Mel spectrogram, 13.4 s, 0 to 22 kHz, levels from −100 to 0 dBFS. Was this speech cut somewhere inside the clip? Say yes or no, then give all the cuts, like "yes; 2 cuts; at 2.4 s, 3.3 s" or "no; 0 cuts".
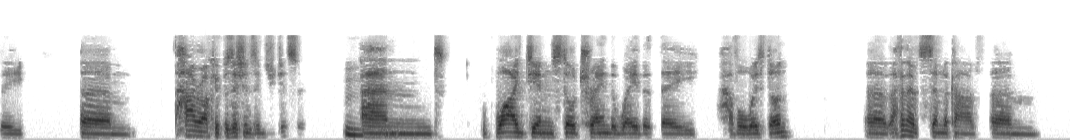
yes; 1 cut; at 11.5 s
